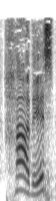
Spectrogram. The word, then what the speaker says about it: Hades: Y la palabra Hades viene del griego, que se pronuncia casi igual que en el español, Hades,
